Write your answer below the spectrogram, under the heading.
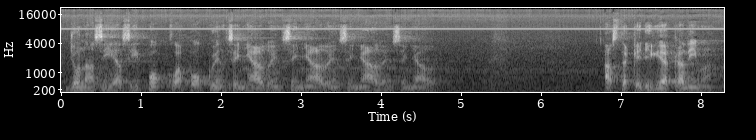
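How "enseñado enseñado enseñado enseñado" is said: fading echo. Real, not acted. Repetition dying away.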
